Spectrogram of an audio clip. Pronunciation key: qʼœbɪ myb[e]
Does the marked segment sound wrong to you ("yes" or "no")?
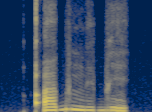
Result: no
